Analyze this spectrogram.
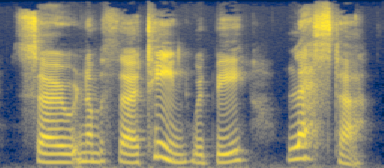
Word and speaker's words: Leicester: with the suffix sister we don't pronounce the c so number 13 would be leicester leicester not lechester like the famous chinatown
